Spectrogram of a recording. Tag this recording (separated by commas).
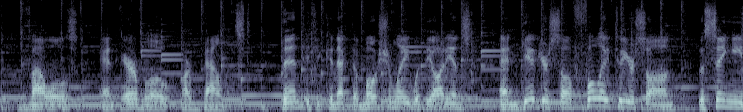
Speech, Music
